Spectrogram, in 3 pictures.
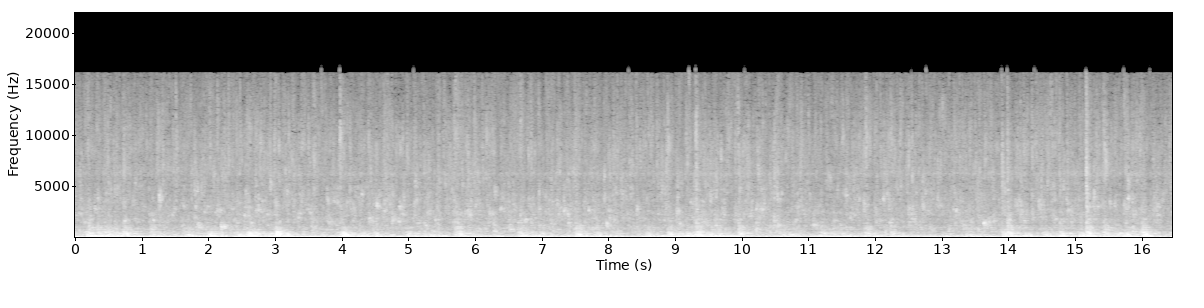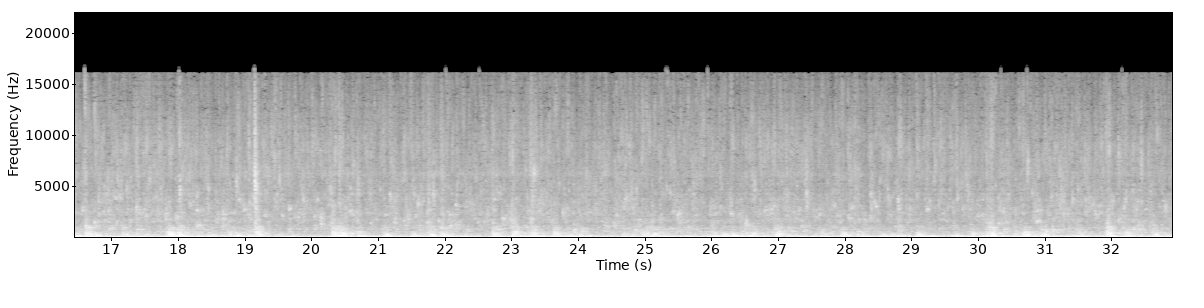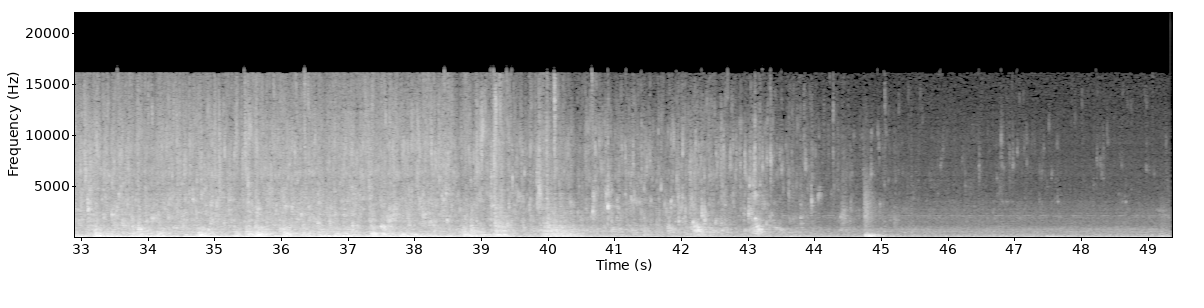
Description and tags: water drain from large metal sink gurgle pipe
drain, from, gurgle, large, metal, pipe, sink, water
